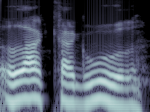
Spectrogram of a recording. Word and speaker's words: La Cagoule: Uh there was an alt-right group in the 30s called uh how would you pronounce that, Josh? Uh La Cagoule.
